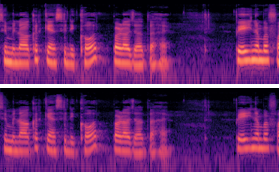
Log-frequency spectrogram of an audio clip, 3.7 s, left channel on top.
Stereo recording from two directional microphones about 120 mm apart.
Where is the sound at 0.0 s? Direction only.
25° left (ahead or behind).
